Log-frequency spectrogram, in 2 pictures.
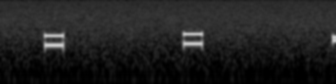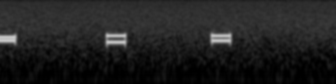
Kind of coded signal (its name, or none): DTMF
